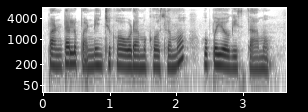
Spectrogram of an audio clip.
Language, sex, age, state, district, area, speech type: Telugu, female, 30-45, Telangana, Karimnagar, urban, spontaneous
